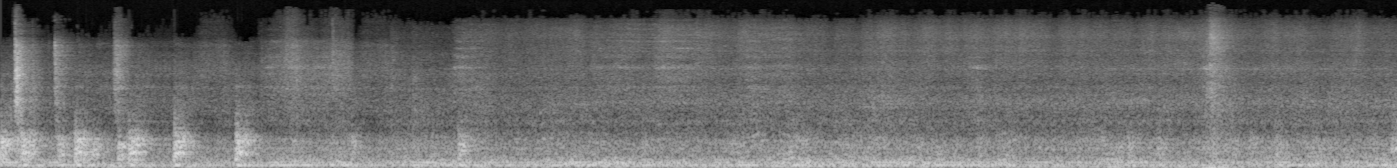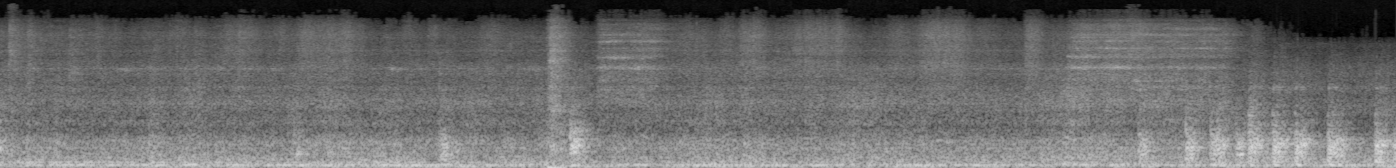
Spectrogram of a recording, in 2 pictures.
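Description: Passenger train running at speed, heard from inside the coach: a steady low rumble from the wheels and running gear. Runs of sharp wheel clicks over rail joints come near the start and again near the end, with a couple of single knocks in between.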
